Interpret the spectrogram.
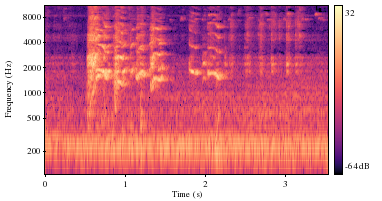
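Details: A Red-breasted Nuthatch at its nest in a snag, where the male brings insects to the female brooding newly hatched young in May, gives thin, high squeaky notes in two quick bursts, the first loud and excited, the second softer and more spaced, over a steady low hum.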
